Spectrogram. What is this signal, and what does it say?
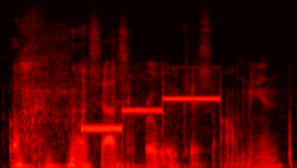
Telephone call progress tone, heard as a telephone network's tone, with speech. Special information tone.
